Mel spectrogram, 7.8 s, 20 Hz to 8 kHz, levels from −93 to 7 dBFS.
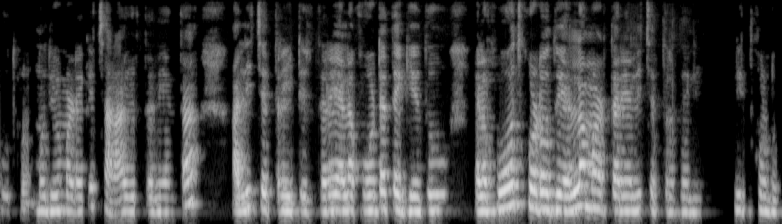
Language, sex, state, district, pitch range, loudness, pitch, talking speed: Kannada, female, Karnataka, Mysore, 195-225 Hz, -16 LUFS, 205 Hz, 140 wpm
